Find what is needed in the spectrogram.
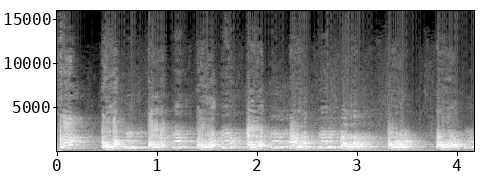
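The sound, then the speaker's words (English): A sea lion barks repeatedly in a steady, rhythmic series of about nine loud, honking calls, each roughly half a second apart, clear with no talking. “That's actually not a seal, but a closely related pinniped called a sea lion.”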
